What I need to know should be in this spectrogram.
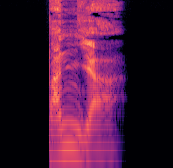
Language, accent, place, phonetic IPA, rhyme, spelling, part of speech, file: German, Germany, Berlin, [ˈbanja], -anja, Banja, noun, De-Banja.ogg
- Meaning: Russian banya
